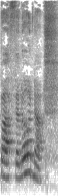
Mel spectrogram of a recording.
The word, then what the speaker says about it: Barcelona: And, you know, if one has been to Barcelona, which I will keep saying in that accent, as I do think it is important... – That is correct pronunciation.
